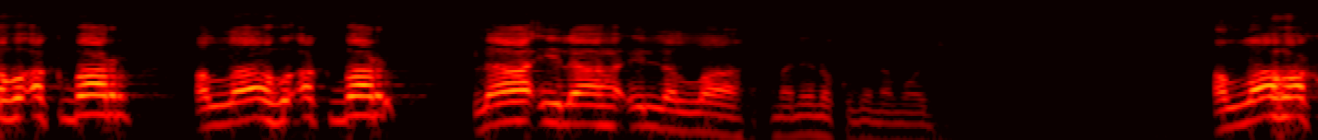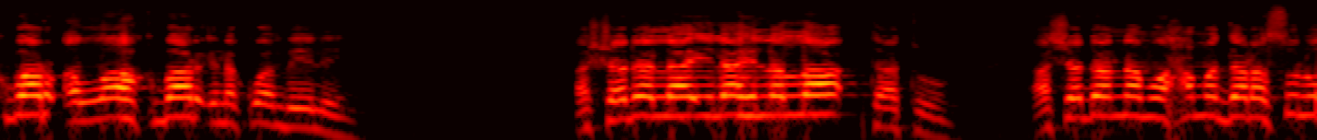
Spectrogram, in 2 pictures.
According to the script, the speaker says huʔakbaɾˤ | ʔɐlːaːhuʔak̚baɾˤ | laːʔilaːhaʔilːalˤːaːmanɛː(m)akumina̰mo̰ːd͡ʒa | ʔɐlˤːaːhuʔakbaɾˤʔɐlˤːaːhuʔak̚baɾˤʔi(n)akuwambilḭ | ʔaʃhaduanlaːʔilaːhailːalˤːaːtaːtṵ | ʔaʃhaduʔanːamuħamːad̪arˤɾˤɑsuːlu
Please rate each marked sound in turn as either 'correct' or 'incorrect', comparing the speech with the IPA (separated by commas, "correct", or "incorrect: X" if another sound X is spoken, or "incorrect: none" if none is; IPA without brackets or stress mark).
incorrect: n, correct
